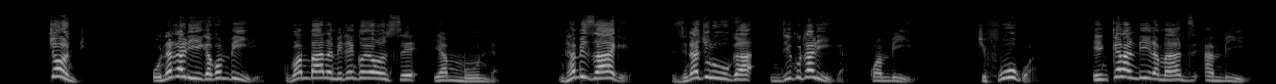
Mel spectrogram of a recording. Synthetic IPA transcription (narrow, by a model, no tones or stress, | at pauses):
t͡ʃɔnt͡ʃɔ̥ | unatalikakwambiɾḭ | kupambanamitɛŋɡɔjɔnsɛjam̩muːnda̰ | ntʰambizak̬ɛ̰ | zinat͡ʃuluk̬andikutalika | kwambḭːɾi | t͡ʃifukwa̰ | iŋkalandiɾamad͡ziʔambiːɾi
